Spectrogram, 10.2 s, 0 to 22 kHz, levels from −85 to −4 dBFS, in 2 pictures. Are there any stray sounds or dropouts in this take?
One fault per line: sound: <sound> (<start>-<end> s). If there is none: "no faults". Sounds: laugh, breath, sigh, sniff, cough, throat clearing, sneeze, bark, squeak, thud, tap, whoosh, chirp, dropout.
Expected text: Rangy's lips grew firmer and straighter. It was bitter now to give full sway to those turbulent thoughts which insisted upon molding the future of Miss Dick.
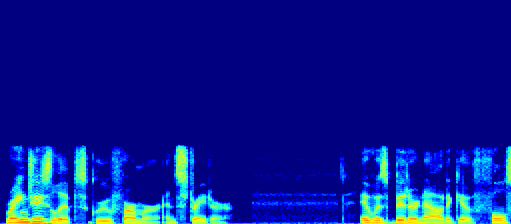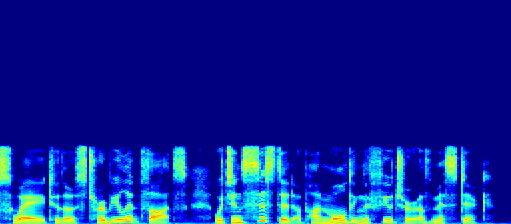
no faults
